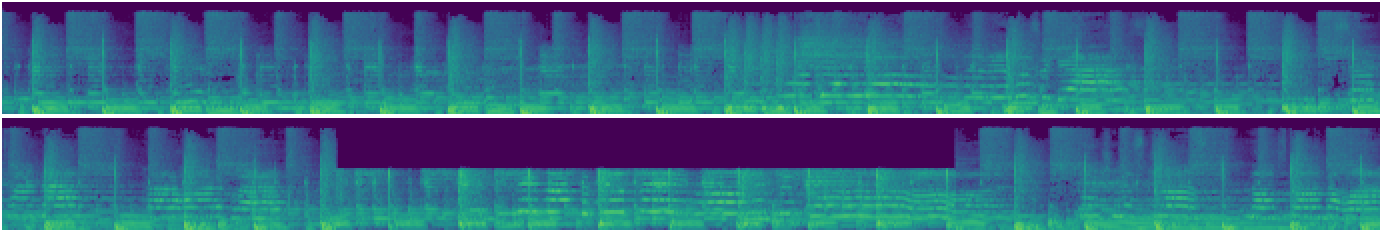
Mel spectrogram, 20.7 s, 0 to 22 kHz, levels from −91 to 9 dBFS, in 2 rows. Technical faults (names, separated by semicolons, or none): input switched to a poorer device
